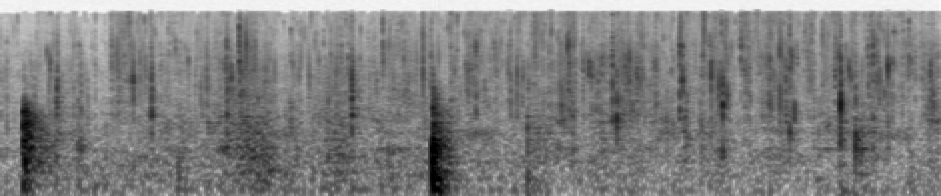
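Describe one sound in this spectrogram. Hands squelch and knead wet dough in a bowl.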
